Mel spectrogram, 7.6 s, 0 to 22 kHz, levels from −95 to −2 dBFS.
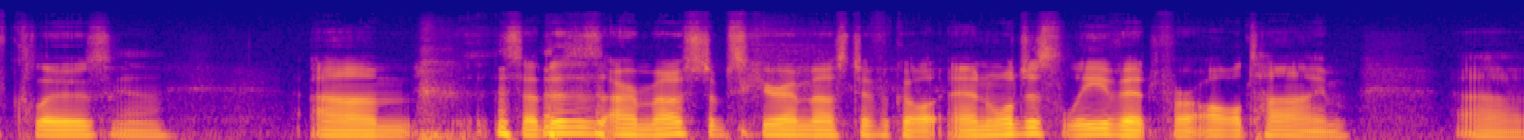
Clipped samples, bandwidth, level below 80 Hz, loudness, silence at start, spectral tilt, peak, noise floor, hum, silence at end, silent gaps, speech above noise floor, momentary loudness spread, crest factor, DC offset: under 0.1%; 12.5 kHz; -50 dBFS; -22 LUFS; 0.1 s; -7 dB/octave; -4 dBFS; -56 dBFS; none; 0 s; none; 34 dB; 13 LU; 18 dB; under 0.1%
